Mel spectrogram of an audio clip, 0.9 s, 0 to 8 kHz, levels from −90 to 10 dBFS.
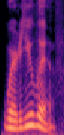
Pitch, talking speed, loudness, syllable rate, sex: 190 Hz, 275 wpm, -14 LUFS, 6.5 syllables/s, female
